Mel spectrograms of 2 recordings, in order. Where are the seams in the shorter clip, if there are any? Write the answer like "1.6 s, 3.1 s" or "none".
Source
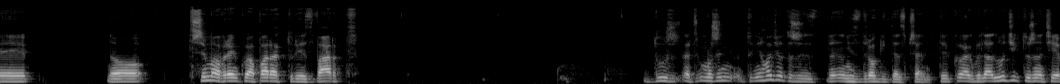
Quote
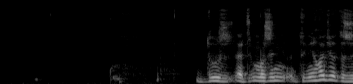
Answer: none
